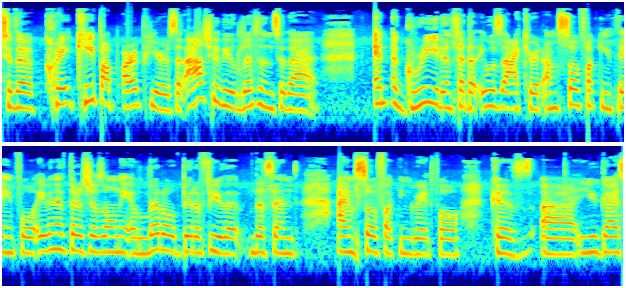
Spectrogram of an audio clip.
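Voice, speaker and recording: A woman speaks in an animated tone with an American accent. Her pitch is medium and her pace fairly quick. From Philippines. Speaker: podcast host. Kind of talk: casual chat. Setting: video call.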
